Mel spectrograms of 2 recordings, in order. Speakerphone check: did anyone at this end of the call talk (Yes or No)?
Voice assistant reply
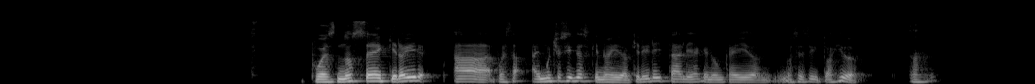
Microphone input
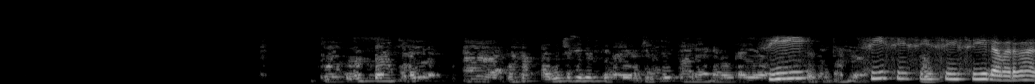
Yes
